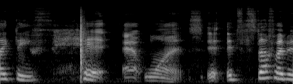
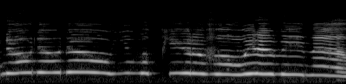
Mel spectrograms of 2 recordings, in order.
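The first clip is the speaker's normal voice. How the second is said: backpedaling friend. Retold or imitated. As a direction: squeal a frantic apology. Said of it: "they backtrack, like".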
